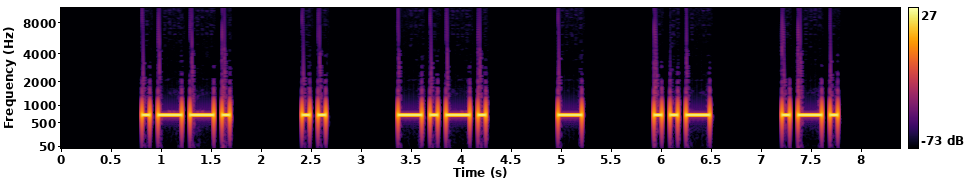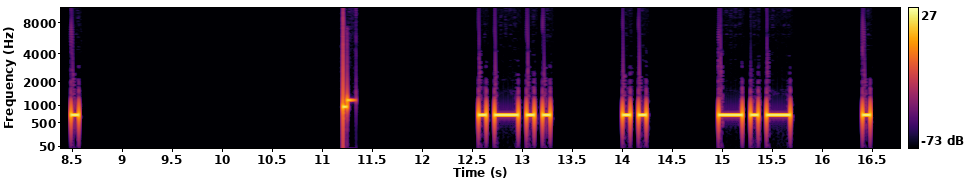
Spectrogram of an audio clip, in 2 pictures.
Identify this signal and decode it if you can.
Morse code, heard as a keyed tone, about 15 wpm, spaced as for 9 wpm, 700 Hz. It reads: PICTURE LIKE
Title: 3x Character Spacing - Top 200 Words - 15wpm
